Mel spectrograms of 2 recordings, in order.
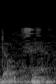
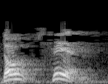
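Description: First: It is said softly, with a tender, loving tone. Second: It is said sharply, with a stern, scolding tone. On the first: The speaker cares for the listener and gently warns them. "You hear compassion, you hear love" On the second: The listener is in big trouble. "you know you're in big trouble"

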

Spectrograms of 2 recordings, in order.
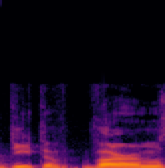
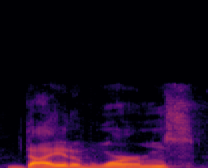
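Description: First: Worms begins with a V sound. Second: Worms begins with an English W sound. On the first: The speaker calls it right. "They say more of a V there" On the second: The speaker calls it wrong. "it says Diet of Worms, but that sounds strange to us"

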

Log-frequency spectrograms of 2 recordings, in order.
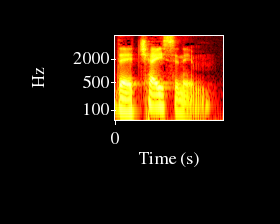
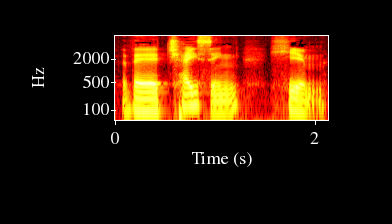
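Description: First: The ending is reduced to an n sound. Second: The ending is a full ing sound. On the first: "an N sound instead of an ing sound" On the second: "instead of"

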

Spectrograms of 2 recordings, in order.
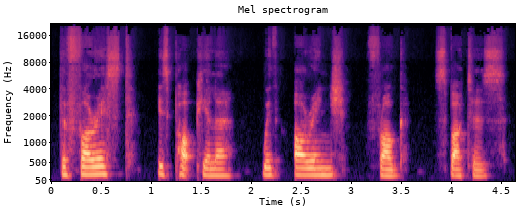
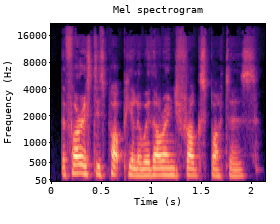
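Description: First: The sentence is said quite slowly. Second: The sentence is said at a natural pace. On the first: "I'll read it first quite slowly for you to grasp the words" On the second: "a second time at a more natural pace"

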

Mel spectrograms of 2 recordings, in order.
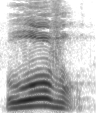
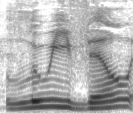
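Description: First: The word is squeezed together into two syllables. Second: The word is said with three separate syllables. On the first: The speaker is from the city. "you just say it in kind of two syllables sort of all stuck together" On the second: The speaker is not from the city. "You can put three syllables in it"

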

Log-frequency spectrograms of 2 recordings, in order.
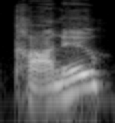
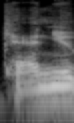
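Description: First: It is said as a single name, Kanu. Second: It is said as the phrase 'can you'. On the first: This is the name's official pronunciation. The speaker calls it right. "It's actually pronounced Kanu" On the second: This is a playful version that sounds like a question. The speaker calls it wrong. "I'm just going to make it Can You"

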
